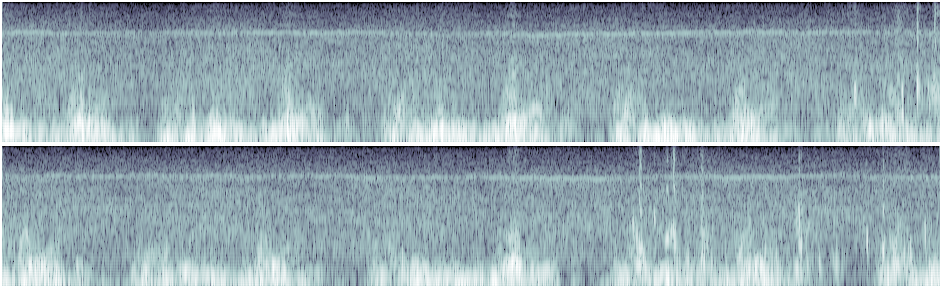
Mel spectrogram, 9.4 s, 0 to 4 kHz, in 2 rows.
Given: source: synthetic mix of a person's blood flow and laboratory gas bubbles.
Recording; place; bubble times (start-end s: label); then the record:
Doppler ultrasound of blood flow; precordium
4.23-4.31 s: bubbles
4.37-4.77 s: bubbles
7.82-8.28 s: bubbles
8.62-8.91 s: bubbles
9.00-9.38 s: bubbles
From the record:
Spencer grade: 2 (many but less than half of the cardiac periods contain bubble signals, singularly or in groups); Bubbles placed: only in the low amplitude regions of the cardiac cycle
